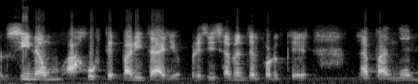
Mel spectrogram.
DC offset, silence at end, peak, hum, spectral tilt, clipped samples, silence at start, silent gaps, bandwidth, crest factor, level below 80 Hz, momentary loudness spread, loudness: under 0.1%; 0.05 s; 0 dBFS; none; -0.5 dB/octave; under 0.1%; 0 s; none; over 20 kHz; 20 dB; -60 dBFS; 12 LU; -17 LUFS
